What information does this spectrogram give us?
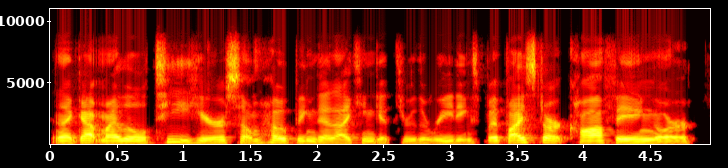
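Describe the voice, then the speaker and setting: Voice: medium pitch, fairly even intonation, fairly quick, clear, resonant tone, no echo. A tarot reader hosting a casual weekly reading with a stuffy, congested voice from allergies and a sore throat, rambling and correcting phrases along the way. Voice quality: stuffy, odd-sounding voice. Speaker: tarot reader, channel host.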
